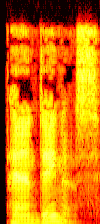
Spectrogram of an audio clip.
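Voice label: "pandanus", British English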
